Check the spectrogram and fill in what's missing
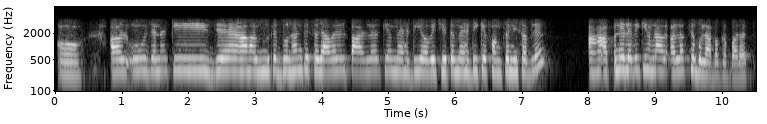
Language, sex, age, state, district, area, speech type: Maithili, female, 30-45, Bihar, Sitamarhi, urban, conversation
